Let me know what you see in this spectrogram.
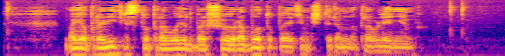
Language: Russian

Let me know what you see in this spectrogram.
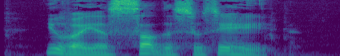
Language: Kabyle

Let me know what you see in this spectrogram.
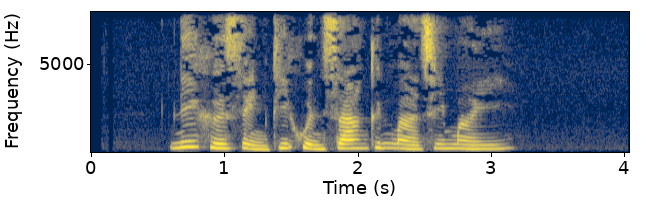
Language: Thai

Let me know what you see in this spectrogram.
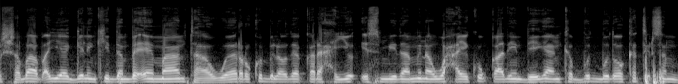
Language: Arabic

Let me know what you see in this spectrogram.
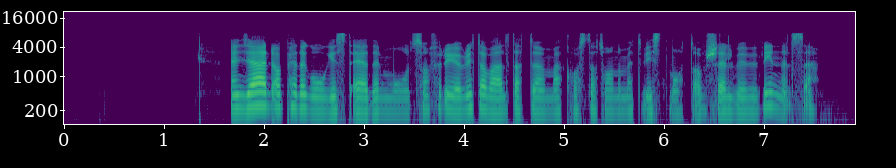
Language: Swedish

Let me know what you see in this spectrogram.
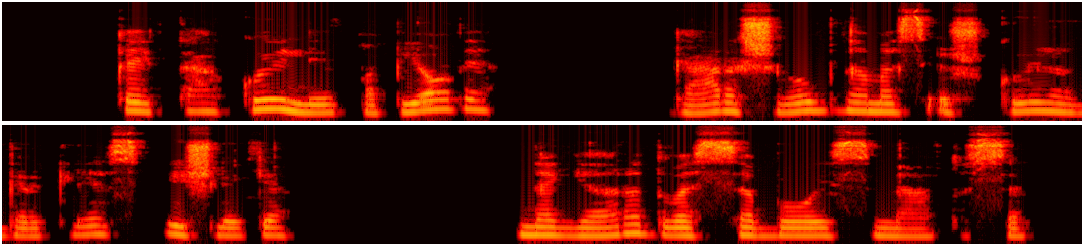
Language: Lithuanian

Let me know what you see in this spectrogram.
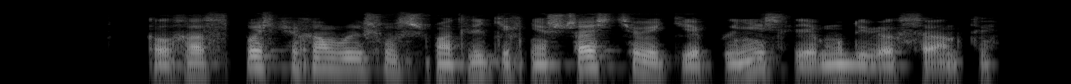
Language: Belarusian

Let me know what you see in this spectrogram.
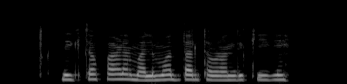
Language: Pashto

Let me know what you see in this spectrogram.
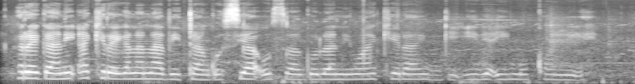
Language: Kikuyu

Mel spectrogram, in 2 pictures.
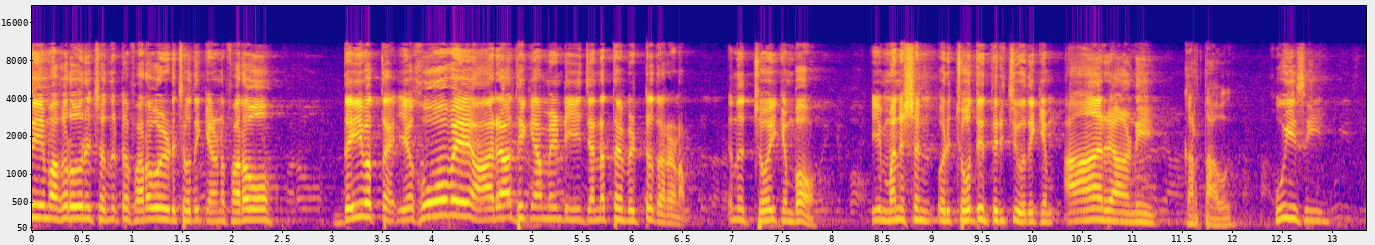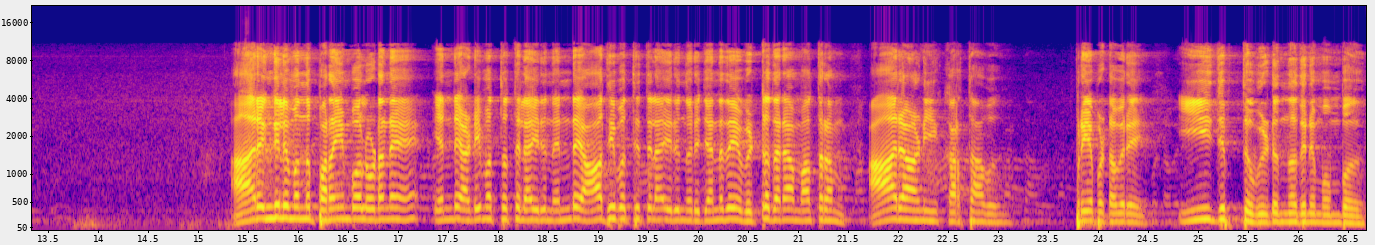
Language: Malayalam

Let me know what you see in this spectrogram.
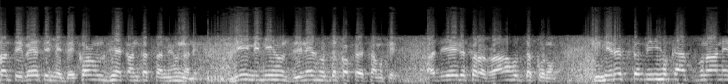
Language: Arabic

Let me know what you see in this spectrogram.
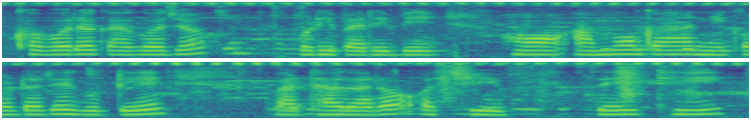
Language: Odia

